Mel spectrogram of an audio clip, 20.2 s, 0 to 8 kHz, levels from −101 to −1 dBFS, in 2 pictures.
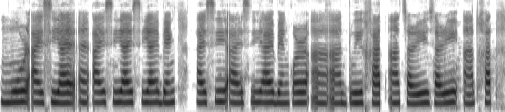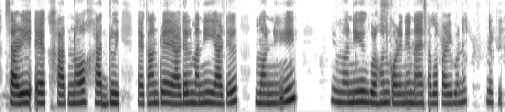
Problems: constant background noise, continuous background conversations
